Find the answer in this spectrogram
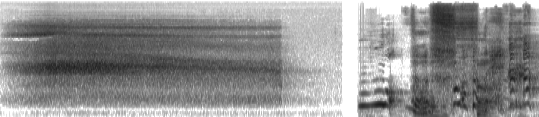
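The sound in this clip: A barn owl's call: one long, harsh, hissing screech lasting about three and a half seconds. After a short silence, voices break in with talk and laughter.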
